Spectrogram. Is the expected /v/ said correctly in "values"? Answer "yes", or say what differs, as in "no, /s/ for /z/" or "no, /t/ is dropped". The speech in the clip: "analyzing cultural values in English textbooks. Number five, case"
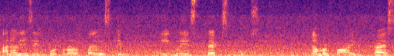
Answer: no, /f/ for /v/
